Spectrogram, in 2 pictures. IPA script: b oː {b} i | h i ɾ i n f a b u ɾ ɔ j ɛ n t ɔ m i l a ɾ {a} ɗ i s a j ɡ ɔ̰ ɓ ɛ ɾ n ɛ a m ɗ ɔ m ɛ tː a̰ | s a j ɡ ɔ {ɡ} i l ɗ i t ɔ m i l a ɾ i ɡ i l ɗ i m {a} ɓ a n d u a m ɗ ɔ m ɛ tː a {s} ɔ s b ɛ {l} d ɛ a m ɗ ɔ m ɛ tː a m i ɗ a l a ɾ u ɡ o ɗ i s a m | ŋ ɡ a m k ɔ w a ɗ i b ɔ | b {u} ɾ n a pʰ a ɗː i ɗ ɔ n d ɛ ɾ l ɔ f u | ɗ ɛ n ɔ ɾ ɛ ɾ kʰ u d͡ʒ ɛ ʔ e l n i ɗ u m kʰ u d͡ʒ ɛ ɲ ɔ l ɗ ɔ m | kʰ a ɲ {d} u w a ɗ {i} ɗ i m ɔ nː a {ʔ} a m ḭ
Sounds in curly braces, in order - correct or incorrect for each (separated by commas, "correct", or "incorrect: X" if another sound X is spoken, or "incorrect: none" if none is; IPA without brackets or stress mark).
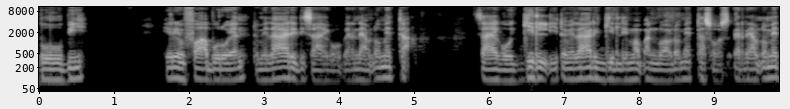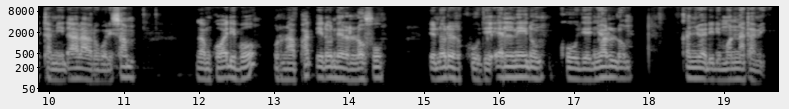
correct, incorrect: i, correct, correct, correct, incorrect: ɾ, correct, incorrect: d͡ʒ, correct, incorrect: t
